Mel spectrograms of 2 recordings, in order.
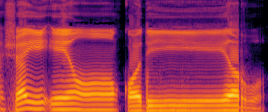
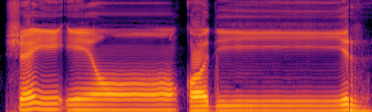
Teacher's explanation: huruf ra karena dia disukunkan, maka di sini dia jatuh hukumnya adalah hukum ra tipis yang kita namakan dengan ra tarqiq. Ra tarqiq tidak boleh dibaca qadir.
